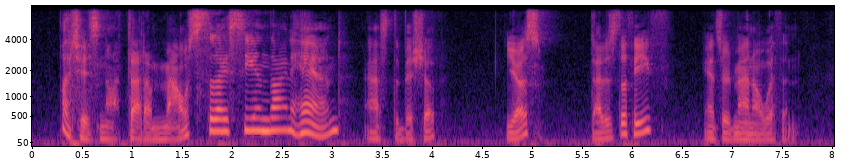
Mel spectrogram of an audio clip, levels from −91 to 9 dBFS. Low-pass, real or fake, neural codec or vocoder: 7.2 kHz; real; none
